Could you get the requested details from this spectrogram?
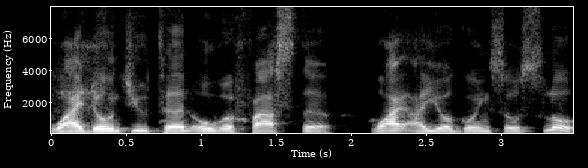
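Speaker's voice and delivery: mild, restrained, half-voiced shout. Retelling a watch-along reaction to slow play: reenacting shouting at the screen. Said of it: "I was shouting at, at the screen".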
